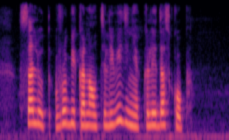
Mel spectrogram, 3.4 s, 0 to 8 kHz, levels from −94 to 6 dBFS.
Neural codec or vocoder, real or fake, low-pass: none; real; 7.2 kHz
